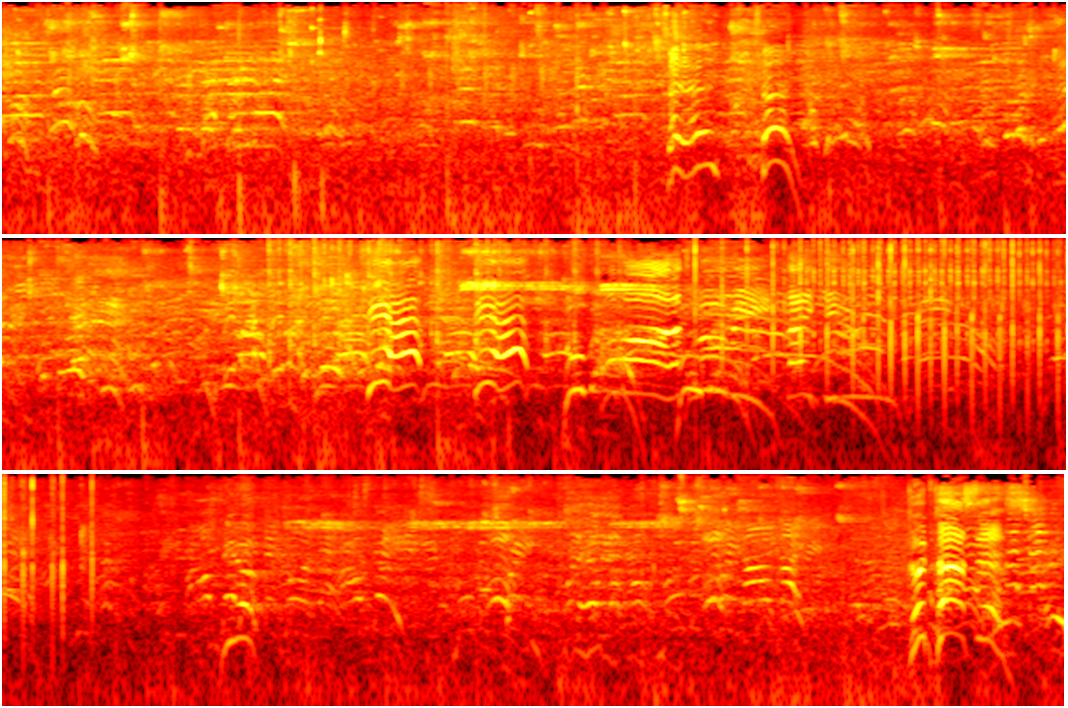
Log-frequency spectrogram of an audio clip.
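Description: Basketball being dribbled and sneakers squeaking on a hardwood court, with spectators' voices and shouts echoing in a large gym. The squeaks come thickest about halfway through.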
